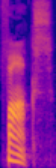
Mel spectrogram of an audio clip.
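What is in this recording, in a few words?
"fox", English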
